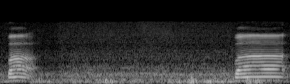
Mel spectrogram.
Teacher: یہ سیدھا ہم اس کو پڑھیں گے با، اس طرح سے بے نہیں پڑھیں گے۔ جو بہت سے لوگ بے پڑھتے ہیں نا، بے، یہ غلط ہے، بے نہیں پڑھنا اس کو۔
